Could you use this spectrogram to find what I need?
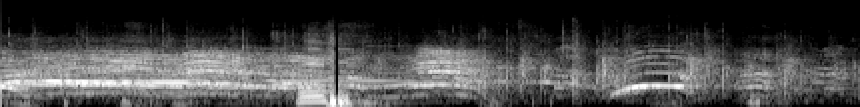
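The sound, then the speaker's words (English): A loud, dense burst of overlapping voices shouting and cheering at once during a game of Assassin, with rising and falling whoops and yells filling the whole stretch without a pause. “They're only cheering so loudly because of how terrified they were that he was in the game.”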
